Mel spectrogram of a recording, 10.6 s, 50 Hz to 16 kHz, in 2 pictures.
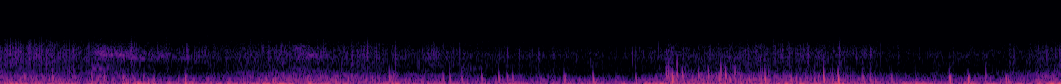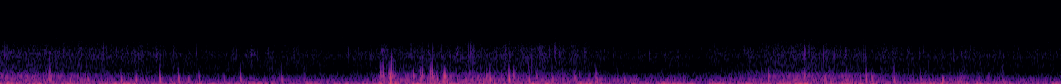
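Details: Coarse crackles: low-pitched breath sounds with scattered bubbling pops through the breath cycles, as judged by at least 8 of 10 respiratory specialists.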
